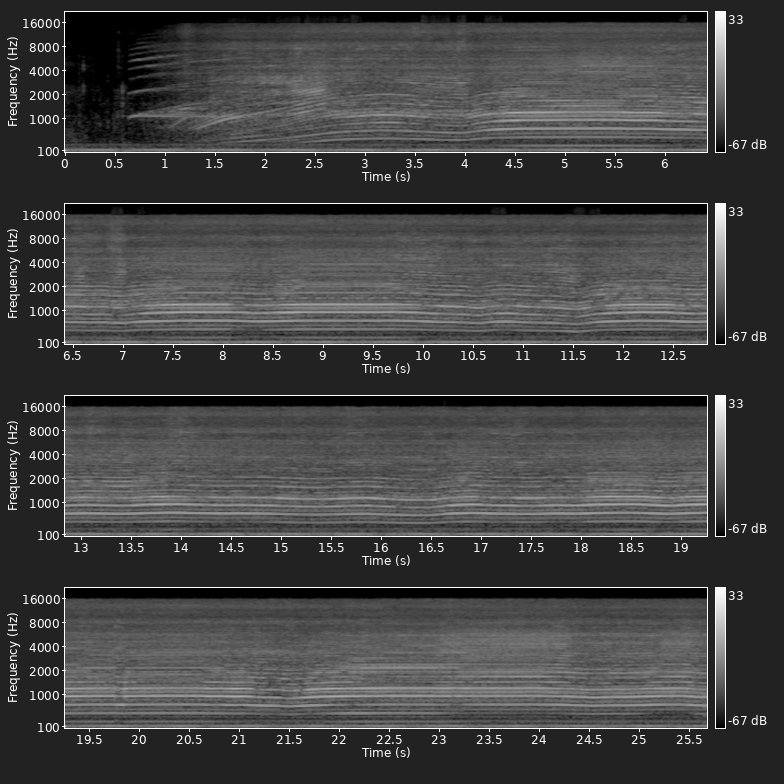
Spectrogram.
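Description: The elbow peg of a Mezco Green Arrow action figure is shaved down, with a steady, tonal mechanical whine that rises at the start and holds for the rest, faint and continuous.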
